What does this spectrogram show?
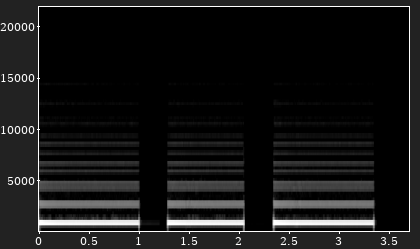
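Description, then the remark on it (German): A loud, harsh electronic warning tone sounds in three long bursts with short silent gaps between them: a smartphone emergency alert sounding on many phones at 11 a.m. for Germany's nationwide warning day. No voices. “So wird es heute um 11 Uhr wieder bei vielen Handys zu hören sein.”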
